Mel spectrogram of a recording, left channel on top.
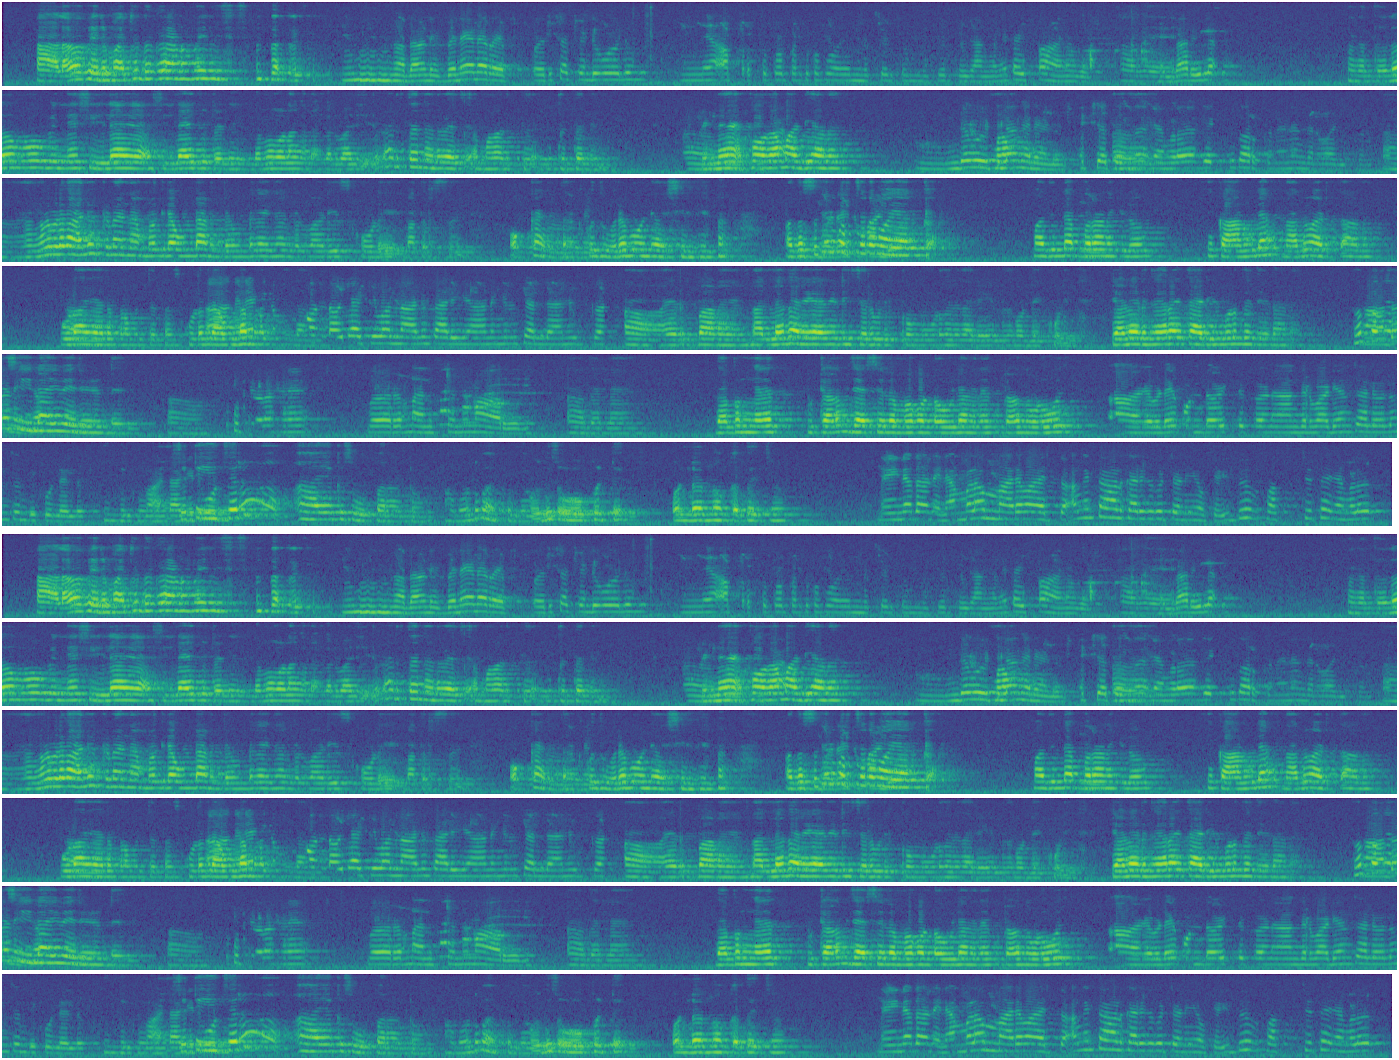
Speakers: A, on the right; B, on the left.
A: ആളെ പെരുമാറ്റം തൊക്കെ കാണുമ്പോ അയ്നേൻസരിച് <unintelligible>
B: ഉം അതാണ് ഇബനണറ്യൊ ഒരു സെക്കൻഡ് പോലും പിന്നെ അപ്പർത്തൊക്കൊ ഇപ്പർത്ത്കൊ പോയ ഇമ്മിച്ചെടുത്ത് ഇമ്മിച്ചടുത്ത് അങ്ങനെ ടൈപ്പാണവൻ
A: അതെ
B: എന്താ അറില
A: അങ്ങനത്തെല്ലാവ്പോ പിന്നെ ശീലയ ശീല ആയി കിട്ടണ്ടിരും ന്റെ മോളങ്ങനെ അങ്കൽവാടി ഇവിടെട് തന്നെണ് വേജ നമ്മള അടുത് മുറ്റതെന്നെണ്
B: ആഹ്
A: പിന്നെ
B: ആഹ്
A: പോകാൻ
B: ഇൻക്ക്
A: മടിയാണ്,
B: ഉം ഇന്റെ വീട്ടിലങ്ങനെയാണ്
A: നമ്മളെ
B: മുറ്റത്തിന്ന്
A: അതെ
B: ഞങ്ങളെ വി ട് തുറക്കണനെ അങ്കൻവാടിക്കാണ്
A: ആഹ് ഞങ്ങളവിടെ കാല് വെക്കണന്നെ നമ്മളെ ഗ്രൗണ്ട് ആണ് ഗ്രൗണ്ട് കഴിഞ്ഞ അംഗൽവാടി സ്കൂള് മദ്രസ് ഒക്കെ അടുത്ത
B: ആഹ്
A: എവ്ട്ക്കും
B: അങ്ങനെ
A: ദൂരം പോണ്ട്യ ആവശ്യല്ല്യ മദർസ്ക്കിനെ
B: ഉം ഇവിടെ
A: കൊറച്ചെണ്ണ
B: അയിനുമ്മാണ്ടി
A: പോയാല് <unintelligible> മതിലിന്റെ അപ്പുറ
B: ഉം
A: ആണെങ്കിലോ ശേ കാണൂല ന്നാലും അടുത്താണ് സ്കൂളായാലും
B: ആഹ്
A: നമ്മളെ മുറ്റത്താ സ്കൂളിലെ ഗ്രൗണ്ട്
B: ആഹ് അങ്ങനെ
A: നമ്മളെ
B: <unintelligible>
A: മുന്നിലാ
B: ഡോൾവാക്കി വന്നാലും കരായണെങ്കി ചെല്ലാനും ഇരി
A: ആഹ് എടുപ്പാണ് നല്ല കരയണ് ടീച്ചർ വിളിക്കും മോൾങ്ങനെ കരയണ്ട് കൊണ്ടോയിക്കോളി കുട്ട്യാള്എടങ്ങാറായി കരിയുമ്പളും ഗതിയേടാണ് ഇപ്പപ്പ
B: ആഹ്
A: ങ്ങനെ
B: അതാണേ
A: ശീലായി വര്ണ്ട് ആഹ്
B: കുട്ട്യാളൻങ്ങനെ വേറെ മനസ്സന്നെ മാറുലെ
A: അതന്നെ എന്താപ്പങ്ങനെ കുട്ട്യാളും വിചാരിച്ചല്ലോ നമ്മള കൊണ്ടകൂല അങ്ങനെ കുട്ടിള നൊളോ
B: ആഹ് എവിടെയ കൊണ്ടോയ്ട്ട്കാണ് അംഗൻവാടിയാണ് ചെലോലന്നും ചിന്തിക്കൂലല്ലോ
A: ചിന്തികൂല
B: വാണ്ടാഞ്ഞിട്ട്
A: ക്ഷേ ടീച്ചറും
B: കൊടുന്നിട്ട്
A: ആ ആയൊക്കെ സൂപ്പറാട്ടോ അതോണ്ട് കൊഴപ്പല്ല്യ ഓല് സോപ്പിട്ട് കൊണ്ടട്ന്നും ഒക്കതെചും
B: മൈൻഅതാണ് നമ്മളമ്മാരമാര്ത്ത് അങ്ങൻത്തെ ആൾക്കാരൊക്കെ കിട്ടാണെങ്കി ഓക്കെ ഇത് ഫസ്റ്റ്ത്തെ ഞങ്ങള്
